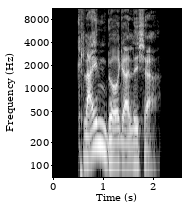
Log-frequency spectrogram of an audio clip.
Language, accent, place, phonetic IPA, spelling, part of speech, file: German, Germany, Berlin, [ˈklaɪ̯nˌbʏʁɡɐlɪçɐ], kleinbürgerlicher, adjective, De-kleinbürgerlicher.ogg
- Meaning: 1. comparative degree of kleinbürgerlich 2. inflection of kleinbürgerlich: strong/mixed nominative masculine singular 3. inflection of kleinbürgerlich: strong genitive/dative feminine singular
